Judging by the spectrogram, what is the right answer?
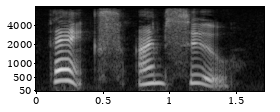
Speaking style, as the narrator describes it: chirped the bubbly blonde

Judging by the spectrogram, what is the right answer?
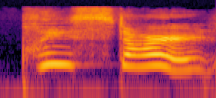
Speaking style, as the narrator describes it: she begged

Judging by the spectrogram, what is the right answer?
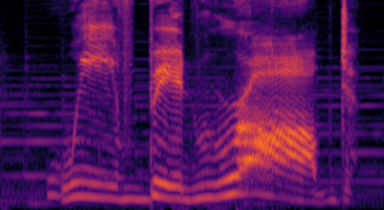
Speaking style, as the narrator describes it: he growled

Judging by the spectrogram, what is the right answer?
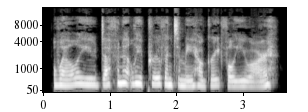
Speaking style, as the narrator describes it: Lainey chuckles

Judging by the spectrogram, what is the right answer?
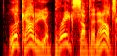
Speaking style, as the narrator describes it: cried a lad

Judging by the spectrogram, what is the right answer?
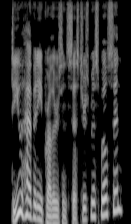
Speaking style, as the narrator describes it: Rachel asked eagerly

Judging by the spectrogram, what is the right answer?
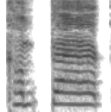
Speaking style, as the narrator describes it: she screamed

